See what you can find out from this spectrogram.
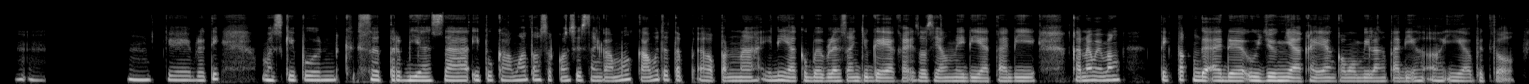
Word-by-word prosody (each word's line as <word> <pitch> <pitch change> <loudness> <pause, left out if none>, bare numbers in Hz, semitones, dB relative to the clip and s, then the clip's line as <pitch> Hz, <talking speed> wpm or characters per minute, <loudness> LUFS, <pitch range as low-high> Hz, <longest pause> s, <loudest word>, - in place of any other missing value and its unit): Mhm. 220 -4 -7 0.8
Mmm, 210 -3 +1
oke, 200 -2 -3
berarti 190 +6 -1 0.4
meskipun 200 0 +1 0.2
seterbiasa 185 -3 +2
itu 200 0 0
kamu 195 +2 -1
atau 210 - +1
sekonsisten 195 -2 -1
kamu, 180 +8 0
kamu 165 +6 +1
tetap, 210 -2 -2 0.2
eee, 175 -3 -1
pernah 170 +1 0
ini 190 -2 +1
ya 165 - +3
kebablasan 165 0 0
juga 165 -1 +1
ya 155 0 +4
kayak 155 +4 -1
sosial 165 -2 -1
media 160 -1 +1
tadi. 160 +2 -1 0.3
Karena 180 +2 +2
memang 200 +2 +2 0.4
TikTok 200 +1 -1
enggak 180 -2 +4
ada 170 0 +3
ujungnya 175 -3 +4
kayak 160 -3 0
yang 155 - -10
kamu 155 0 -2
bilang 155 0 -1
tadi 150 +2 -3
heeh, 170 +1 -2
iya, 170 -1 -2
betul. 165 - -6
180 Hz, 150 wpm, -23 LUFS, 165-195 Hz, 0.8 s, ya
